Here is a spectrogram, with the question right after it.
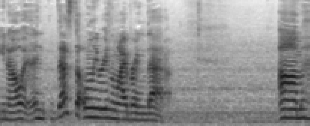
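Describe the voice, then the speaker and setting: A woman with a fairly high pitch and ordinary pitch variation talks at a moderate pace amid noticeable background noise. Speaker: true crime youtuber. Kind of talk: casual monologue speculating on a case. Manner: halting, many fillers and restarts.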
